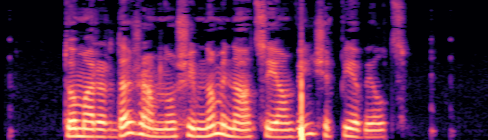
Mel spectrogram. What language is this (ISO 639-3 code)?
lav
